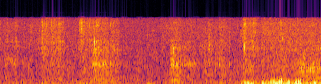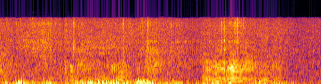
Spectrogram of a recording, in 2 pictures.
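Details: Bobby, a pet Shih Tzu, playing with Paula, a Golden Retriever: low rumbling growls build after the third second and continue in uneven bursts, with soft scuffling and panting-like noise throughout.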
